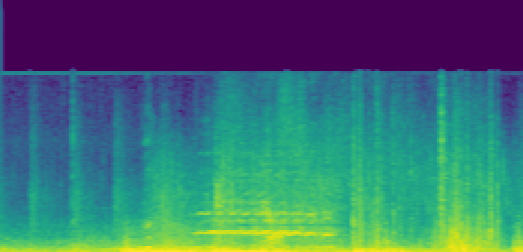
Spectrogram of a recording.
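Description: A horse neighing, a wavering call lasting about a second, over dramatic film score music that swells about a second in. A brief rushing sound comes just before the end.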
